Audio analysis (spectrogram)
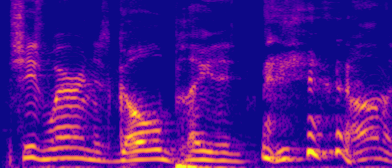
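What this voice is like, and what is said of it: Gruff old man voice. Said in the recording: “I sound like an old man ... that's your Dom impression”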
